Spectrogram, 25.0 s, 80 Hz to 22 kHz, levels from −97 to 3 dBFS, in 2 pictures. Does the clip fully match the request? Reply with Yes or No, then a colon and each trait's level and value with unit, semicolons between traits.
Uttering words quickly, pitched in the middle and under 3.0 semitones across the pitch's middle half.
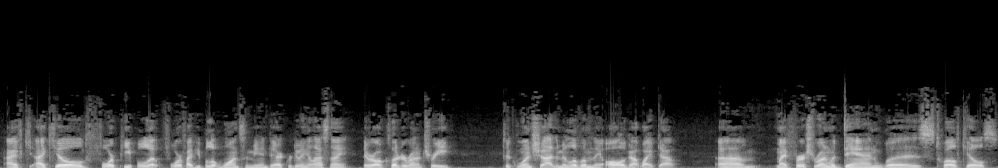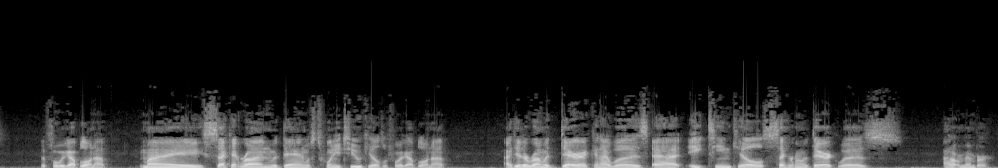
No: fast, 215 wpm; low, 115 Hz; narrow, 2.6 semitones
